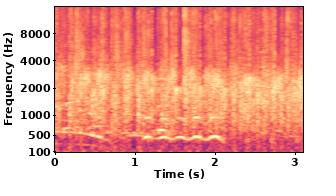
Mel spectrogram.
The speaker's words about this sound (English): So once again, a big applause, not only for me, but also just for the team. Let me hear it. Come on.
